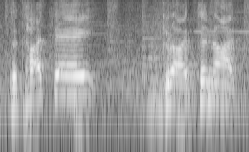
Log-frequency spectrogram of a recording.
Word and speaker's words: patate gratinate: Now let me see if I'm getting this correctly pronunciated. It is patate gratinate.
